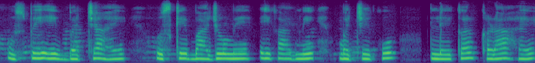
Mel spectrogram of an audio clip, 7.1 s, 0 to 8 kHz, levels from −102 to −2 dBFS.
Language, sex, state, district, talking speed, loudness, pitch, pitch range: Hindi, female, Maharashtra, Nagpur, 115 wpm, -32 LUFS, 225 Hz, 215-235 Hz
